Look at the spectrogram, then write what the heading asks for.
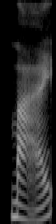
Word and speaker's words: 买: 的例子，买和卖，拼音一样，都是卖，但声调不同，意思完全相反。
